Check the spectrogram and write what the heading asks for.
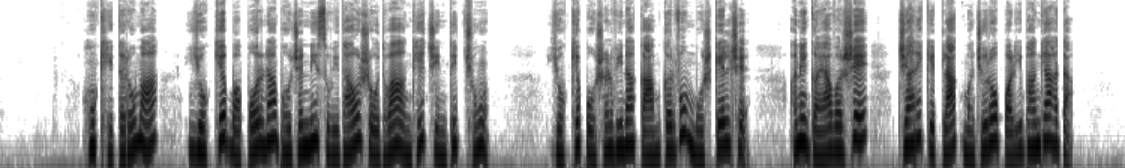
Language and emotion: Gujarati, fearful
